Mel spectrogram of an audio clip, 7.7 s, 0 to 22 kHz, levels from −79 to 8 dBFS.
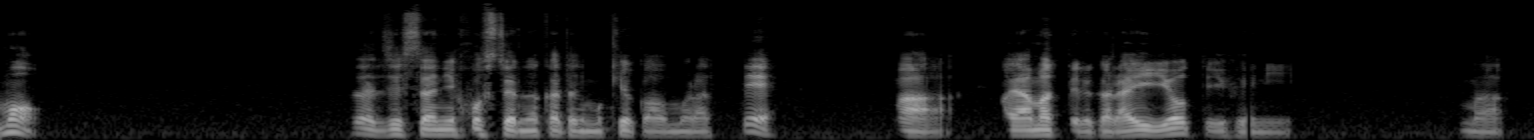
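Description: A gap at a join of encoded pieces opens in this speech clip from 6.23 to 6.26 s, a silence of about 26 ms with smeared edges. Separately encoded segments were joined untrimmed, leaving encoder delay and last-frame padding before the sound resumes where it stopped.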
